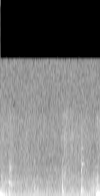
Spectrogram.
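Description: A pause in speech: quiet room tone with a steady low hum and a few faint ticks in the second half, with a man's voice starting again at the very end.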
